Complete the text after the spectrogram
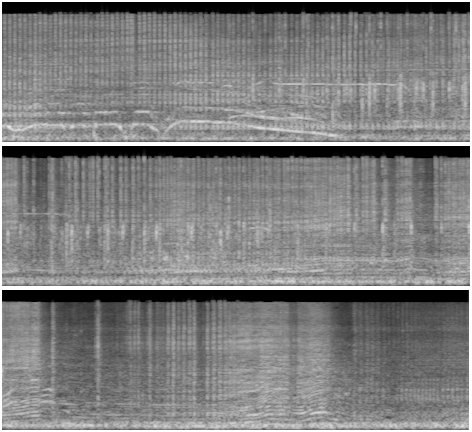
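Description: A quad bike engine revs and roars loudly.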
